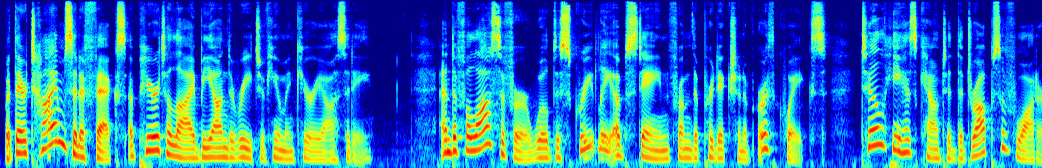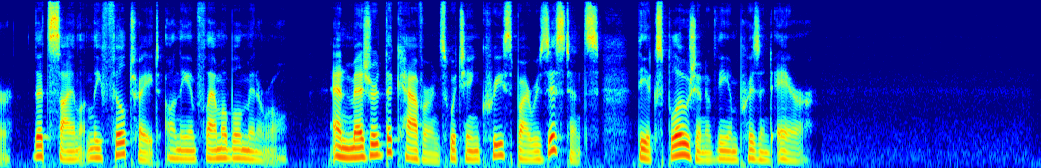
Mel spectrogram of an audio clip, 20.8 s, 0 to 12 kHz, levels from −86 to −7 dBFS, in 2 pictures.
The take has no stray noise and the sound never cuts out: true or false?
true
